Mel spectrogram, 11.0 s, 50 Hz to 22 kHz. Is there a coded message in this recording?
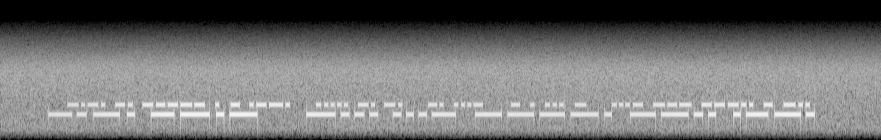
Yes: Morse code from 0.5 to 10.2 s, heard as two keyed tones, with radio static and fading. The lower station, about 14 wpm, 780 Hz: CQ BV9ZP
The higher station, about 28 wpm, 1060 Hz: CN0ETP 5NN NV TEST VO8TD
